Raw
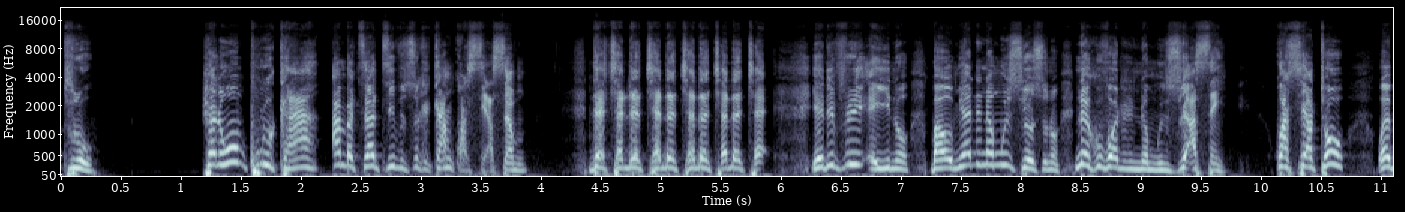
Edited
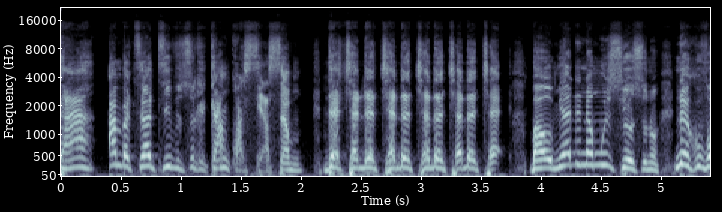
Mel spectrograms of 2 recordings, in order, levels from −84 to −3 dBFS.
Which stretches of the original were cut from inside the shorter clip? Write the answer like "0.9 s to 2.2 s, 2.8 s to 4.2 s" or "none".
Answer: 3.9 s to 4.3 s, 6.0 s to 7.1 s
